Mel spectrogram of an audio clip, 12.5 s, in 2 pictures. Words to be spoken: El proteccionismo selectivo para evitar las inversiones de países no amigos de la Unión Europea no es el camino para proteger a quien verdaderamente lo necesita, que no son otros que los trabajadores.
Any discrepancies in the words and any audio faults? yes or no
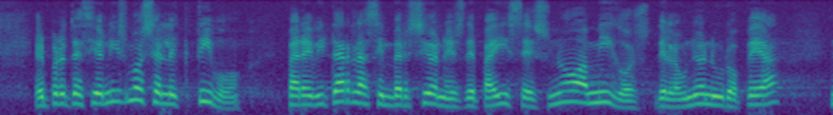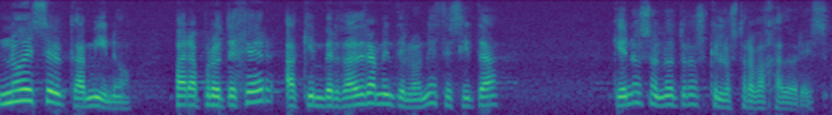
no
